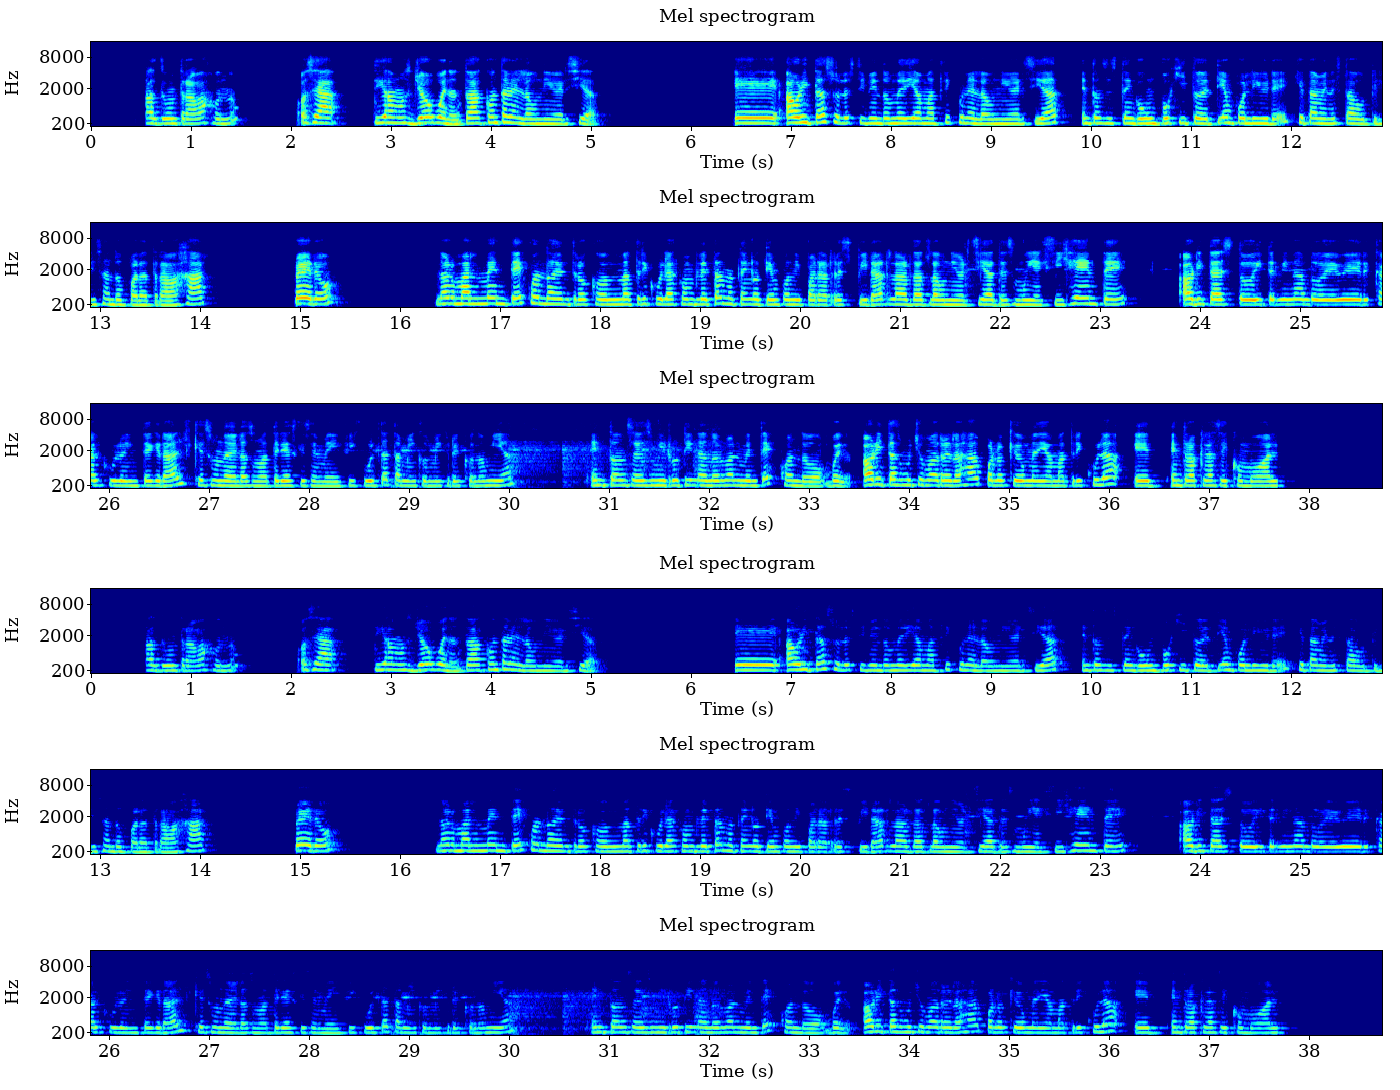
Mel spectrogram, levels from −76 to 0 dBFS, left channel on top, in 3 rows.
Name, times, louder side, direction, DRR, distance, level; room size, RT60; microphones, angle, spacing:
voice 1, 0.6-1.5 2.1-2.5 2.8-5.1 6.4-14.1 15.0-15.4 16.4-23.3 23.8-30.1 30.8-37.7, left 6 dB, 80° left, 0.4 m, -32 dB
sound 1, 21.7-22.8 23.2-23.3 23.6-23.9 24.1-24.2 24.6-24.8 25.1-25.3 25.6-25.7 26.0-29.7 30.0-32.3, left 3 dB, 60° left, 1.8 m, -57 dB
10.0 x 4.6 x 3.9 m
head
